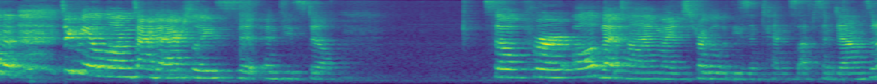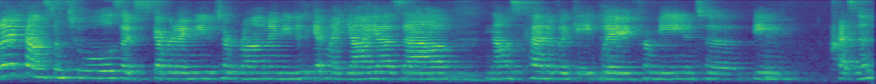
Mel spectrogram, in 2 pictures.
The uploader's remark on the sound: Taken from a live talk I did last October at the Mindful Mom Revolution event. Taken from a live talk I did last October at the Mindful Mom Revolution event.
